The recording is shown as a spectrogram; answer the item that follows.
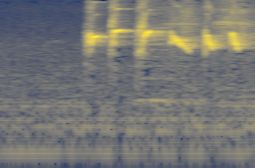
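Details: Greater green leafbird screaming to provoke other leafbirds: six loud, sharp notes at a high pitch, each with a quick up-down inflection, spaced about a fifth of a second apart, over a faint low hum.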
